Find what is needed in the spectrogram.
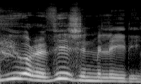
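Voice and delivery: sexy, exaggerated, mock Irish brogue. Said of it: "said with a sexy Irish brogue".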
